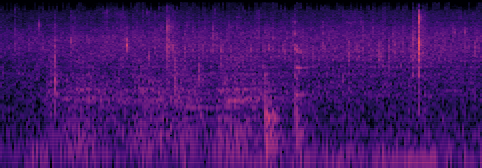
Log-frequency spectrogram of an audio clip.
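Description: Onion and split green chillies sizzling in hot coconut oil over high flame, a steady crackling fry with occasional stirring clinks and scrapes close by, no voices.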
